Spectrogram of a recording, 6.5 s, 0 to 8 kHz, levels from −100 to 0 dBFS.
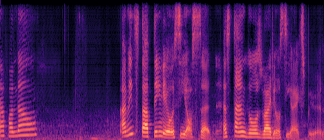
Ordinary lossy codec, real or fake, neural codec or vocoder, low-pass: none; fake; codec, 16 kHz, 2 kbps, X-Codec, HuBERT features, trained on general audio; none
